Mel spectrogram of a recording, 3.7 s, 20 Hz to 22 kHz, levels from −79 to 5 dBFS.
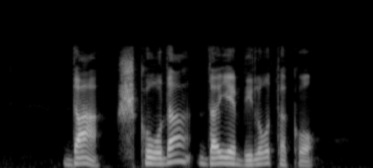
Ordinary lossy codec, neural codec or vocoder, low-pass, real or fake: none; codec, 16 kHz, 4 kbps, FreqCodec, larger model; 7.2 kHz; fake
